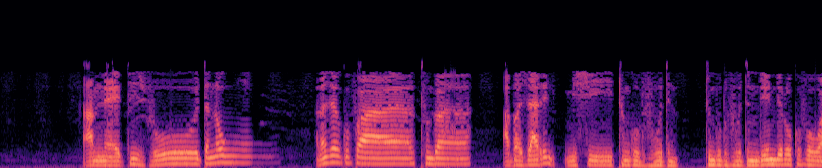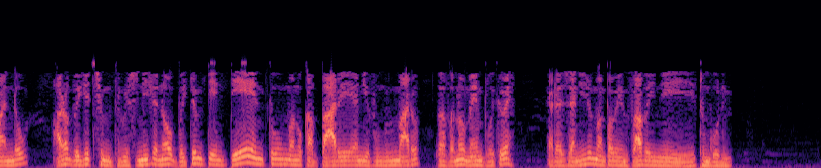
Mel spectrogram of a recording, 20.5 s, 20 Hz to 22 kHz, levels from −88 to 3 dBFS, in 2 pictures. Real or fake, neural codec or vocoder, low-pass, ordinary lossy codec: real; none; 10.8 kHz; AAC, 16 kbps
